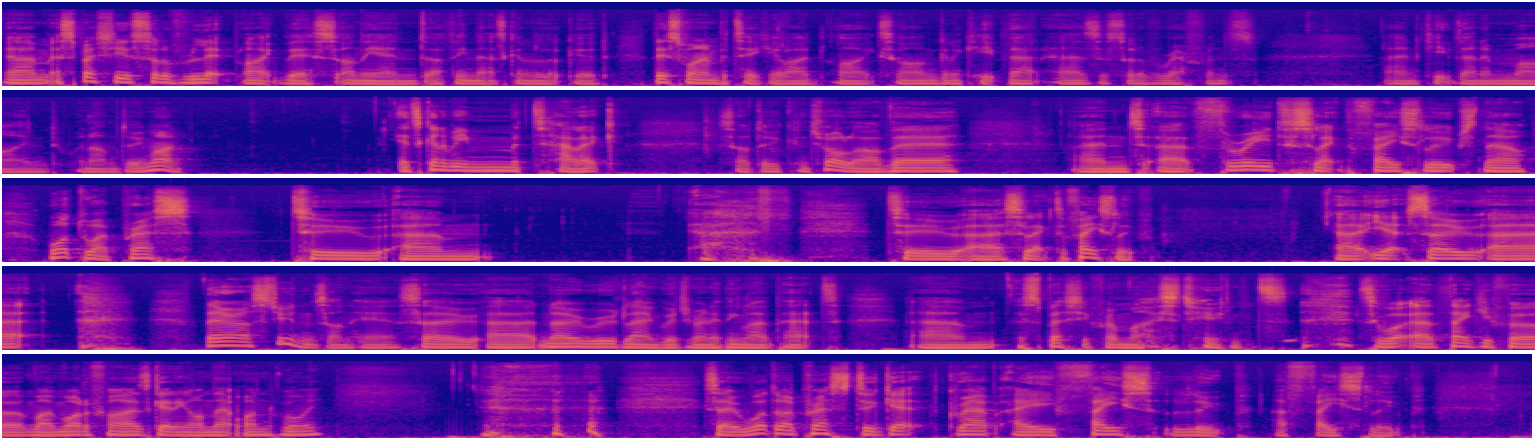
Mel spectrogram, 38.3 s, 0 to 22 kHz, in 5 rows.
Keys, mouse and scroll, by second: 8.5 middle click, 9.4-10.9 scroll up 2, 10.9 ctrl+r, 12.2 3.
